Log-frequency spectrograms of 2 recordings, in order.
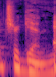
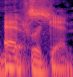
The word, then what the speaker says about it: Etrigan: Etrigan. – Etrigan.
